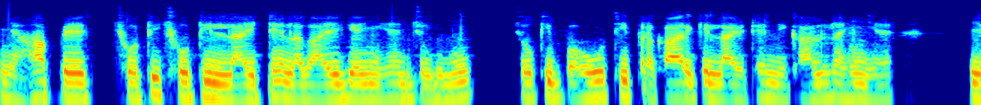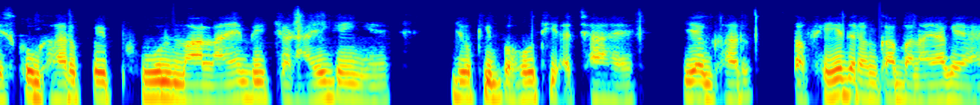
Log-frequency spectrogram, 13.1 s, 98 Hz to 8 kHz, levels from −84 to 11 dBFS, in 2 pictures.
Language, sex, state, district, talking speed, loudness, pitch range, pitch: Hindi, male, Bihar, Gopalganj, 190 wpm, -18 LUFS, 115-130 Hz, 125 Hz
